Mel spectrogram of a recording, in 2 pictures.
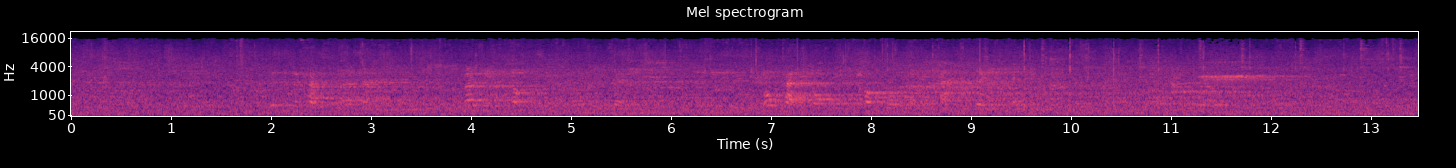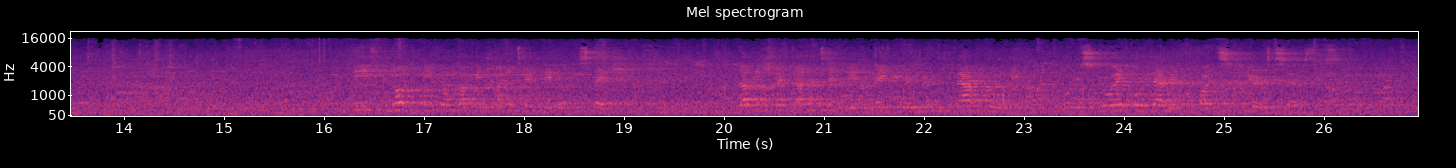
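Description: People talk indistinctly in a large, echoing hall.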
